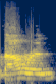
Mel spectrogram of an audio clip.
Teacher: the second syllable is AR, so that's a short syllable, which means the stress goes on the first syllable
